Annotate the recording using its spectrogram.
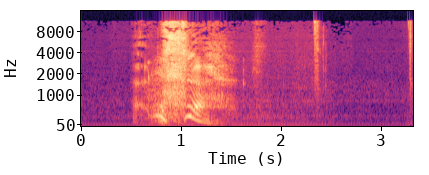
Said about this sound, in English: Sneeze.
